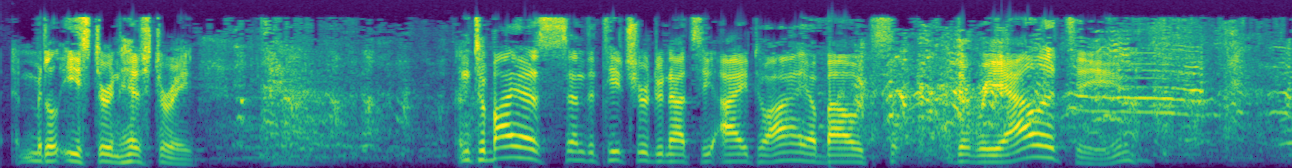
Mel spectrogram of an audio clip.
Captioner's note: laughter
